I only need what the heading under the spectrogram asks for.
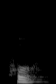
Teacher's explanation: the final sound, this is a breathy sound, the final H of Allah, is the beginning of the sacred syllable Hu.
